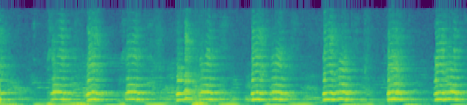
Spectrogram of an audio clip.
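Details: ['Zoo siamangs in Los Angeles calling right before lunch time, led by the male: loud paired barking notes come in regular bursts roughly every second over a continuous low booming drone.']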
